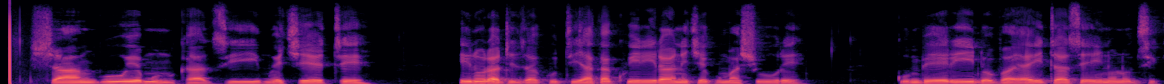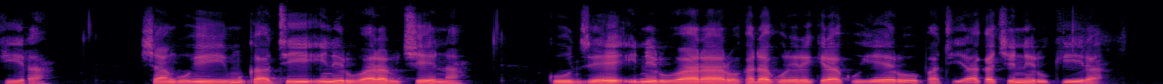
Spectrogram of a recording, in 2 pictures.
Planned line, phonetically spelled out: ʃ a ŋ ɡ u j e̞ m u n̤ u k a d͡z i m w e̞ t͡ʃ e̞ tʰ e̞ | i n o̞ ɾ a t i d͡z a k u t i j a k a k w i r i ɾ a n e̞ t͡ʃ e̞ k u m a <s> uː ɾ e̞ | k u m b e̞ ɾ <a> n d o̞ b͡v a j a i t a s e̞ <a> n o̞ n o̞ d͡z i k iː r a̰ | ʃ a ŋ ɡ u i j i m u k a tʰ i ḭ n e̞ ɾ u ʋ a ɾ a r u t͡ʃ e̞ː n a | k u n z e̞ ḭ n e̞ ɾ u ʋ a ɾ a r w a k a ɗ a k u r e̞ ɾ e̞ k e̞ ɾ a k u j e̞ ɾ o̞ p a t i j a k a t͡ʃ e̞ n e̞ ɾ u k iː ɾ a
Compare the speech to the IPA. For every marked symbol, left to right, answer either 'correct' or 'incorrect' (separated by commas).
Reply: incorrect, incorrect, incorrect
